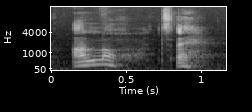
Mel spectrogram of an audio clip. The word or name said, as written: 'uloh-ts'eh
